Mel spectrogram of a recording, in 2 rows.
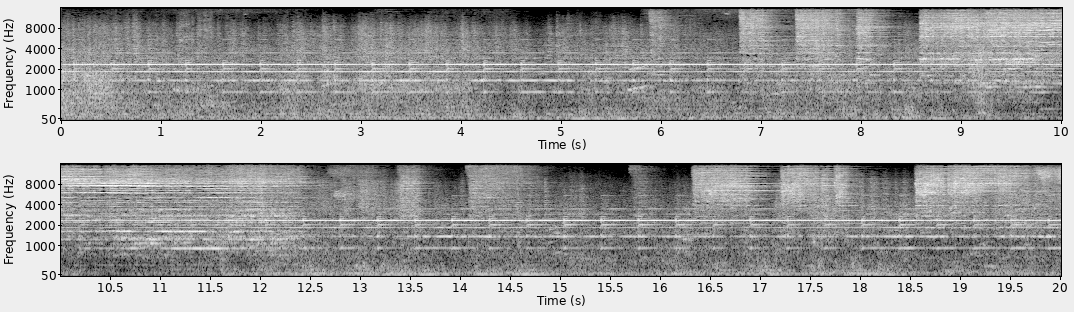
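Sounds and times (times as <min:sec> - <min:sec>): crossing bells ringing: 0:00.0 - 0:20.0
freight train rumble and clatter: 0:00.0 - 0:20.0
high wheel squeal: 0:06.8 - 0:14.5.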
